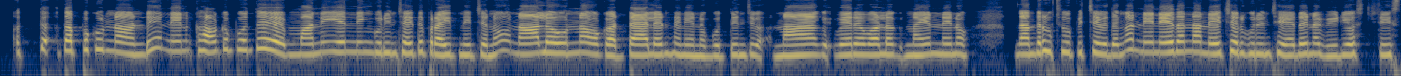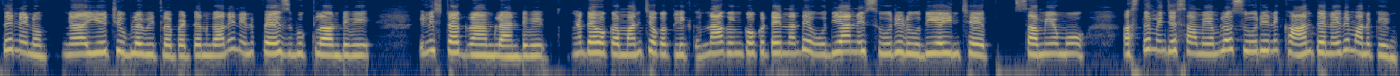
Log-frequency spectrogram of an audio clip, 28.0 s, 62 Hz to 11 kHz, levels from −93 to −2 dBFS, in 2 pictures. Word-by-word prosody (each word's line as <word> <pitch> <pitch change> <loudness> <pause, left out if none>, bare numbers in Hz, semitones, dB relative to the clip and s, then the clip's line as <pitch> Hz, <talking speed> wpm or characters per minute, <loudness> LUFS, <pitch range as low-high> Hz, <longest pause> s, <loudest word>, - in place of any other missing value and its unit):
ఆ! - - -7 0.2
త్ - - +1 0.2
తప్పకుండా 350 0 0
అండి. 280 +5 -4 0.2
నేను 335 +1 -1
కాకపోతే 365 +4 0 0.4
మనీ 280 +3 +1 0.2
ఎర్నింగ్ 320 0 -5
గురించి 305 0 -6
అయితే 310 +2 -2
ప్రయత్నించను. 270 +1 -1 0.2
నాలో 300 +2 +6
ఉన్న 300 +1 -6 0.2
ఒక 270 -1 +2 0.2
టాలెంట్‌ని 270 +1 +3
నేను 250 -1 -4
గుర్తించి. 265 +2 -6 0.3
నా 255 0 +4 0.5
వేరే 275 +1 +2
వాళ్ళకి 275 -3 +1
నేను 275 +2 0
నేను 280 0 -1 0.6
అందరికి 300 +4 +1
చూపించే 310 0 -3
విధంగా 275 +6 -2
నేను 315 0 +1
ఏదన్నా 325 0 +3
నేచర్ 300 +2 +2
గురించి 290 0 -5
ఏదైనా 285 +2 0
వీడియోస్ 270 +2 -3 0.2
తీస్తే, 270 +7 -2
నేను 290 -4 0 0.4
ఆహ్, 285 0 +5
యూట్యూబ్‍లో 310 -2 -1
వీటిలో 260 -1 -3
పెట్టాను 260 +1 -2
గానీ, 270 +9 0
నేను 295 0 -4
ఫేస్‌బుక్ 290 -1 0
లాంటివి. 265 0 +3 0.6
ఇన్స్టాగ్రామ్ 275 -6 +2
లాంటివి. 250 +1 0 0.4
అంటే 310 +1 +3
ఒక 295 -1 -2
మంచి 295 +5 -2
ఒక 280 -2 -2
క్లిక్ 270 -2 -6 0.2
నాకు 300 +1 +5
ఇంకొకటి 300 0 -1
ఏందంటే, 300 +4 -2 0.2
ఉదయాన్నే 325 +3 +3
సూర్యుడు 295 +1 -3
ఉదయించే 295 0 +1 0.5
సమయము. 285 +1 +1 0.5
అస్తమించే 350 +1 -2
సమయంలో 295 +4 +1
సూర్యుని 345 +1 -2
కాంతి 295 +3 +3
అనేది 305 +5 -1
మనకి 275 -3 -3
290 Hz, 130 wpm, -23 LUFS, 270-320 Hz, 0.6 s, నాలో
